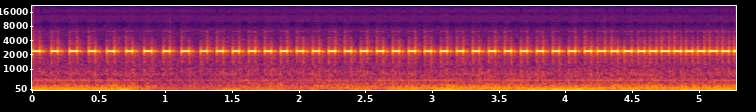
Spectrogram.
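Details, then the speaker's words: President George FCC CB radio in SWR mode: high electronic beep pulsing faster, about five a second, as antenna tuning approaches a good SWR; a solid tone means 1.0 (1:1). "to your preferred SWRs, you can hear that starting to get faster. And what we're listening for is a solid tone."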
